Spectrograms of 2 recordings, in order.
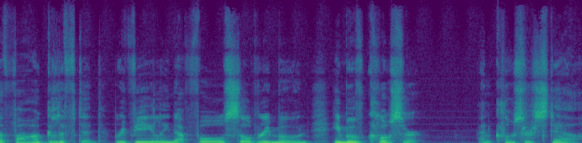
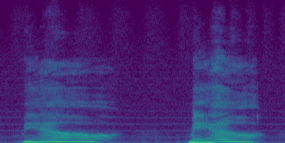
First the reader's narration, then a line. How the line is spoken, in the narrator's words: softly mewed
